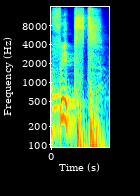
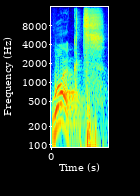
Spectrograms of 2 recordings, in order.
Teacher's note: Som de T, não pronuncia a sílaba extra.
